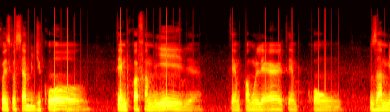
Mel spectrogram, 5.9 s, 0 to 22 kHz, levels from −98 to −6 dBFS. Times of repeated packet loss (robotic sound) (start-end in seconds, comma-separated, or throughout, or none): none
